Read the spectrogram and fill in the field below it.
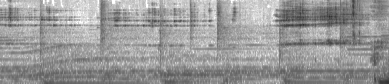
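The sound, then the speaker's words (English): A drinking glass holding a tiki drink clinks several times as it is gripped and lifted to taste, sharp light taps spaced out over a low steady background hum, with no one speaking. “So let me taste it. Make sure I got a good grip.”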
